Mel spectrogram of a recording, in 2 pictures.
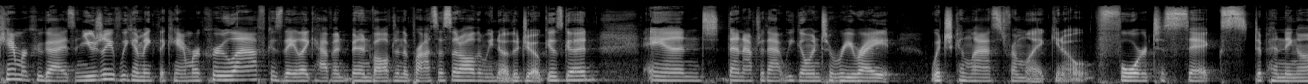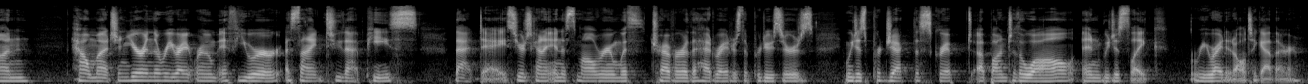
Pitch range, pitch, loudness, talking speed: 160-180 Hz, 170 Hz, -20 LUFS, 230 wpm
